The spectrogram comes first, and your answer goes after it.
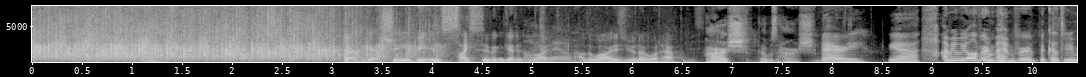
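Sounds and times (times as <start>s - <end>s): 
studio audience applause at a quiz show: 0.0s - 5.2s
speech: 3.1s - 10.4s.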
